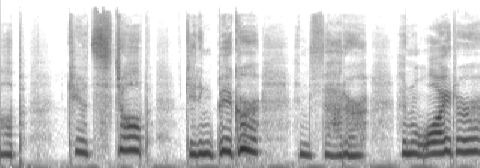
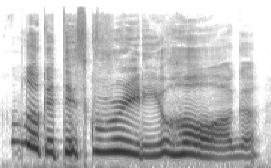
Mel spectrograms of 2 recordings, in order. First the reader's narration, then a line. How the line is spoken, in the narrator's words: laughed one young woman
